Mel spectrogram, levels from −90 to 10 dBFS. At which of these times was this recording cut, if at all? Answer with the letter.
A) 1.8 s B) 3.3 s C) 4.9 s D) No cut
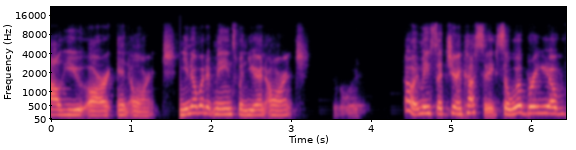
D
